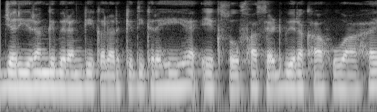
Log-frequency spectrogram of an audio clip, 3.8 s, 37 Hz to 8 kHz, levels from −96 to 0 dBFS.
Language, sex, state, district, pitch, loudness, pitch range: Hindi, male, Punjab, Kapurthala, 115 Hz, -18 LUFS, 115-120 Hz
